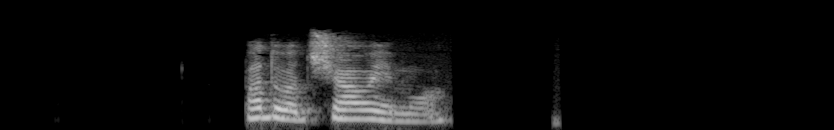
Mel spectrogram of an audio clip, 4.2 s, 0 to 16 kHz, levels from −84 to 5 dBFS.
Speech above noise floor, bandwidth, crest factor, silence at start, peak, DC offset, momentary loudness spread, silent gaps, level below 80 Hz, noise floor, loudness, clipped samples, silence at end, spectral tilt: over 70 dB; 7.6 kHz; 22 dB; 1.25 s; -4 dBFS; under 0.1%; 14 LU; none; -72 dBFS; under -90 dBFS; -20 LUFS; under 0.1%; 1.95 s; -3.5 dB/octave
